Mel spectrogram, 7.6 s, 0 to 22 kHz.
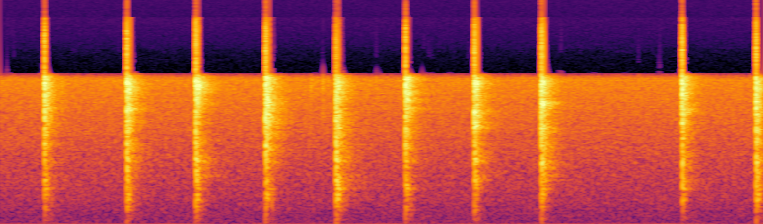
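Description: Ontario 24-inch military machete chopping into a fallen log: about ten sharp strikes at a steady pace of a little over one a second, with a short pause near the end.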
